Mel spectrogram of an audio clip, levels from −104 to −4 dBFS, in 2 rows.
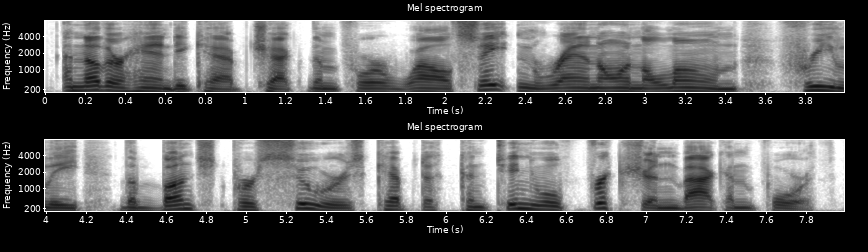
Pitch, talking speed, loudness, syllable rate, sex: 125 Hz, 160 wpm, -21 LUFS, 5.0 syllables/s, male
